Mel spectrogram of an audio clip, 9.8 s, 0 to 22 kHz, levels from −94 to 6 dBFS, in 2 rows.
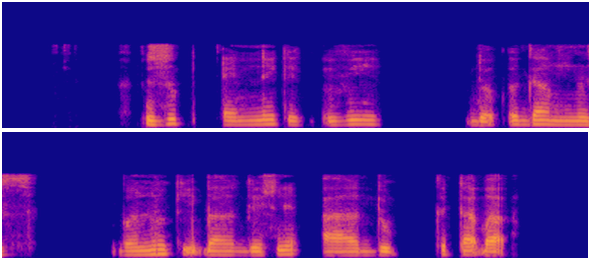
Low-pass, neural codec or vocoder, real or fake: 5.4 kHz; codec, 16 kHz, 8 kbps, FreqCodec, smaller model; fake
